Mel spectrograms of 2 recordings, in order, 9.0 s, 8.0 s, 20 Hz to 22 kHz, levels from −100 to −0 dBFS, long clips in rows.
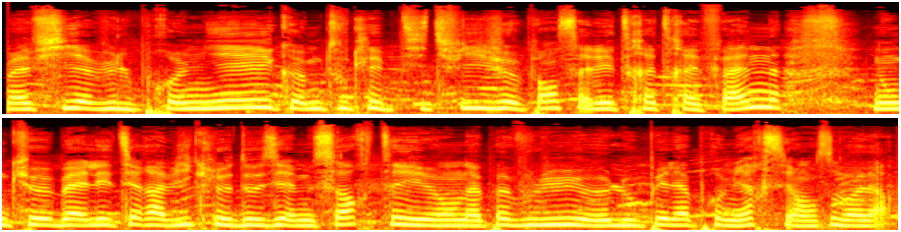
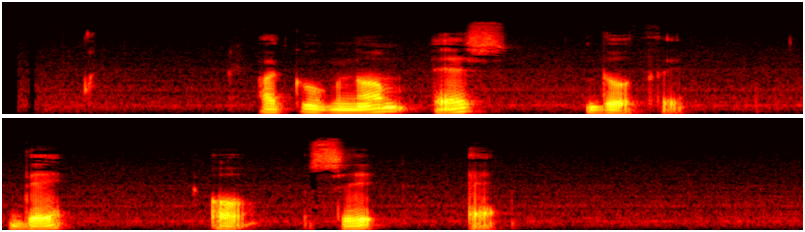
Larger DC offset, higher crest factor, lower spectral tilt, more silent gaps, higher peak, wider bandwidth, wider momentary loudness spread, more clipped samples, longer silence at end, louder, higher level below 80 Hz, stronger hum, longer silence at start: neither; second, 12 dB vs 22 dB; second, -4.5 dB/octave vs -7.5 dB/octave; neither; first, 0 dBFS vs -8 dBFS; first, 19.5 kHz vs 10 kHz; second, 4 LU vs 16 LU; neither; second, 0 s vs 1.55 s; first, -13 LUFS vs -29 LUFS; first, -32 dBFS vs -62 dBFS; neither; second, 0 s vs 1.3 s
